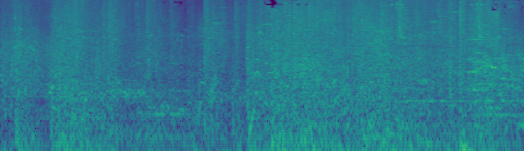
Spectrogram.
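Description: Spell blasts crackle and burst in a busy fantasy battle.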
